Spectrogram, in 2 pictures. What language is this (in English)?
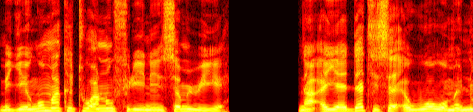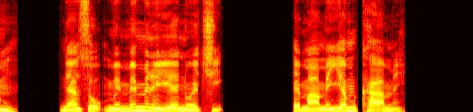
Akan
